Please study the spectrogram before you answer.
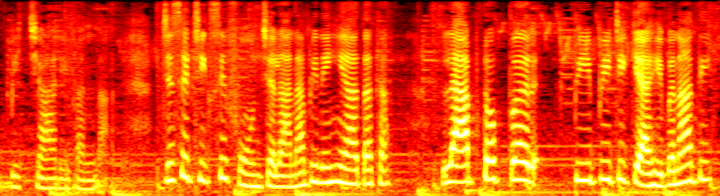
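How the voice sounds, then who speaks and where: A woman's voice: a little high, lively intonation, measured pace, soft background music. A woman doing scripted narration for a moral story cartoon.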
